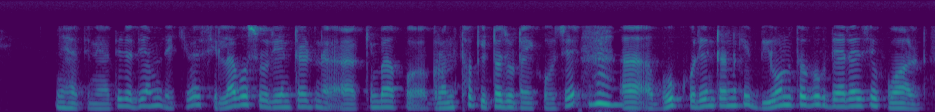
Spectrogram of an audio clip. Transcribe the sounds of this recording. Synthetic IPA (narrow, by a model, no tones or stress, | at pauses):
ɦɛ̃t̪ineɦat̪id͡ʒɔd̪iamid̪ekʰibasilabɔsoɾieɳʈeɖkĩmbaɡɾɔnt̪ʰɔkiʈɔd͡ʒoʈaikɔɦot͡ʃʰe | bʱukʰoɾieɳʈenkebijont̪ɔbukd̪eaɾɔɦɛt͡ʃʰɛwalɖ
